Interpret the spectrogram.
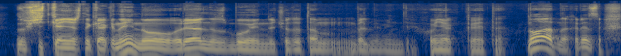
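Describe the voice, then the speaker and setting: Pitch rises and falls in an ordinary way, and the delivery keeps to a moderate pace. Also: man. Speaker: gaming streamer. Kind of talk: casual gameplay stream commentary. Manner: loud; casual, swearing, halting with fillers.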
